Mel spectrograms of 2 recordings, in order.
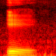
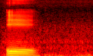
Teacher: बोलते टाइम आपका मुंह जब आधा खुला रहेगा उसको अर्धसंवृत कहेंगे। जैसे बोलिए ए, तो आपका देखिए मुंह क्या है, आधा खुल रहा है, ए।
